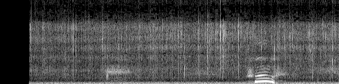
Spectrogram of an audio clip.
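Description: A brush pile of pine branches burning hard: steady fire noise with a few faint pops. About three seconds in comes one short, loud vocal sound.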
